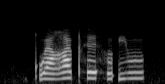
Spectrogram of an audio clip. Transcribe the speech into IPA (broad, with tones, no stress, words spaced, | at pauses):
kʷʼæ˨ ʁæ˦pʰe˧hɯ˨ʔ jɯ˧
